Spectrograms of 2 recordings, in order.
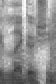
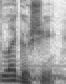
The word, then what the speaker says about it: Legosi: in the anime dub we do say Lego she and Ben can tell you better why it's has something to do with a Hungarian pronunciation of the letter s but yeah it is Lego she oh but you know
